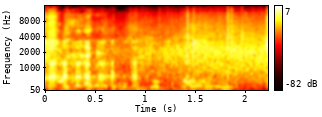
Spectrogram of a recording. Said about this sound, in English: We ought to applaud these people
